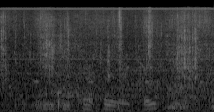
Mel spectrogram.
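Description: Spotted hyenas calling while they feed at a carcass: a run of short, low calls that bend up and down in pitch, broken by sharp cracking clicks from the feeding.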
